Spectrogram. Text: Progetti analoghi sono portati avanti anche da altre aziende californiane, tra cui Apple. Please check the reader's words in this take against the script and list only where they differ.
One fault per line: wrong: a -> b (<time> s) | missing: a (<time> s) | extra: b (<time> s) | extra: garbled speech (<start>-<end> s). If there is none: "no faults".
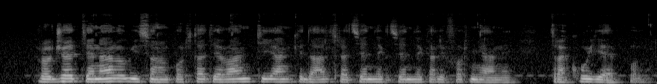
extra: aziende (3.8 s)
